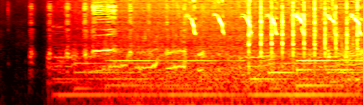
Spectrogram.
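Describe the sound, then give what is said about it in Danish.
A short, calm musical jingle introducing the radio segment 'Bouillonhjørnet', with steady melodic tones, overlaid with repeated clucking chicken sounds and chirpy calls that grow busier toward the end. No one speaks. “Ja, det er jo lidt mere roligt uh, jingle i forhold til det oplæg, vi lavede til jingle, kan man sige.”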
